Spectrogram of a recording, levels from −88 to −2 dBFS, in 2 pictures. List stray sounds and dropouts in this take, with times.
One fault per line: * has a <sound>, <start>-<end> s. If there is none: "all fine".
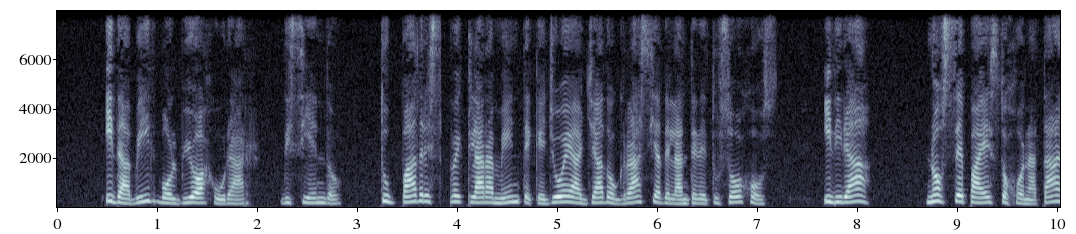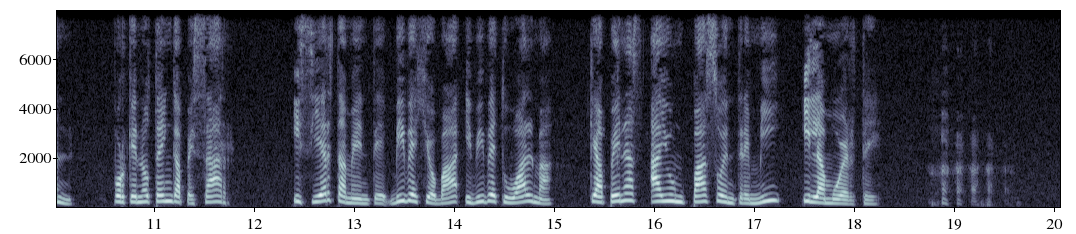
* has a dropout, 3.8-3.9 s
* has a laugh, 18.7-19.7 s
